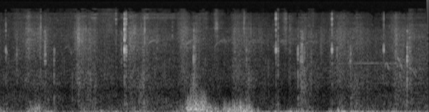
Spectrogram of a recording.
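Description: Footsteps of a person walking on dry, short grass: irregular soft thuds and light crunches with each step, one heavier thud about two seconds in, over a steady low rumble.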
